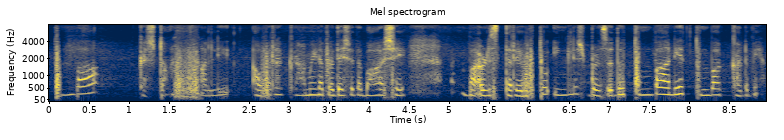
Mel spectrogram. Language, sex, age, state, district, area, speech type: Kannada, female, 18-30, Karnataka, Tumkur, rural, spontaneous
